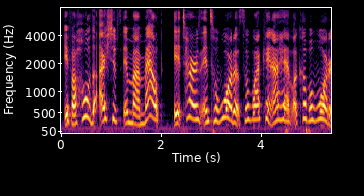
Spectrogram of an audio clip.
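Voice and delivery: high, exasperated mock pleading; retold pissed-off protest. Thirsty patient arguing with nurse for water, retold exasperation. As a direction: argue it out in a climbing, exaggerated pitch. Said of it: "So I was pissed about that".

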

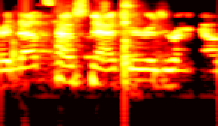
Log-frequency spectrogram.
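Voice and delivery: ordinary talk

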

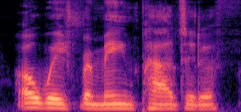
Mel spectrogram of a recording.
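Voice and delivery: ordinary talk

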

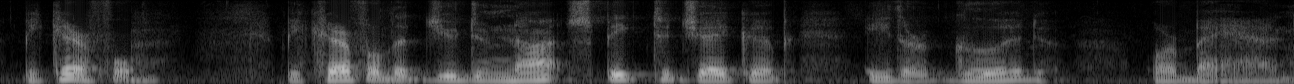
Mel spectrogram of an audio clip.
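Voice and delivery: quiet, weighty caution from above; hushed divine warning. Acted. God warns Laban in a dream.

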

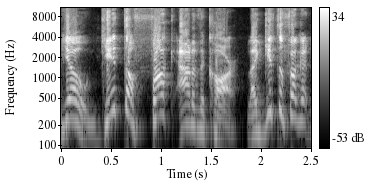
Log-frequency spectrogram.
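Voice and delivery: retold angry order. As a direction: re-enact ordering a driver out. Retells ordering driver out.

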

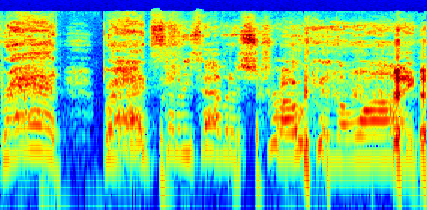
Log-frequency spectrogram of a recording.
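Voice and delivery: very high, hammed-up alarmed cry; high-pitched mock-frantic employee; panicked drive-thru worker. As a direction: call for help in a squeaky mock panic.

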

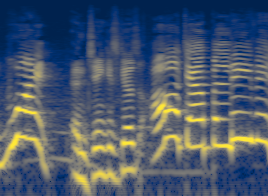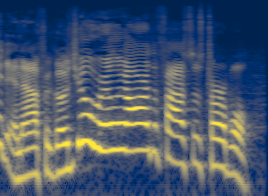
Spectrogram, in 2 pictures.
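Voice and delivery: very high, loud amazement; high stunned sidekicks; squeaky amazed voices. Acted.

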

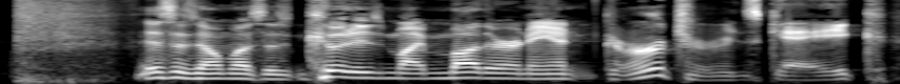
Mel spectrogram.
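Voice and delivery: slow, scoffing mock praise; scoff, then drag out the backhanded compliment; dismissive reading. Shown as a demonstration. Cohost shows how the cake line could be kidding, slow and scoffing. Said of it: "it's read as in".

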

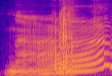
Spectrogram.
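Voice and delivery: drawn-out, doubtful reaction, creeping upward; unenthusiastic. Real, not acted. Co-host reacting to the Joe Pesci recast, unenthusiastic. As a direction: stretch it out, unconvinced. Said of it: "less enthusiastic".

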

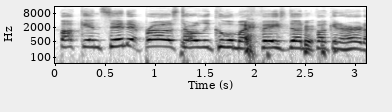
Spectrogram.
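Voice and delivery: high-pitched hype bro voice; frat bro. Pretend. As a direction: play the dumb bro brushing off pain. Mocking the crashed rider.

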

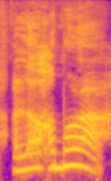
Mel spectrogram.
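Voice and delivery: usual speaking voice

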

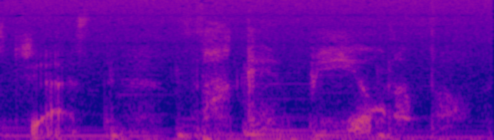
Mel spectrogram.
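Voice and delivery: hushed, breath-only whisper; awed whisper. Real, not acted. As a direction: savour it in a very soft whisper. Savouring the beautiful spot.

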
